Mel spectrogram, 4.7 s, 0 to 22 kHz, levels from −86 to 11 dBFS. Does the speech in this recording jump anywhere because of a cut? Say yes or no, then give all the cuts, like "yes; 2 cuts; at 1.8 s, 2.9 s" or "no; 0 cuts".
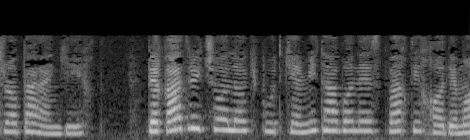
yes; 1 cut; at 1.3 s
